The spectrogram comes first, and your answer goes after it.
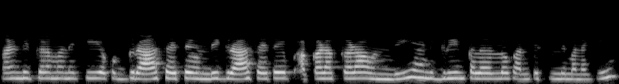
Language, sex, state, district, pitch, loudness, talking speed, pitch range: Telugu, female, Telangana, Karimnagar, 270 Hz, -17 LUFS, 175 wpm, 260-280 Hz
